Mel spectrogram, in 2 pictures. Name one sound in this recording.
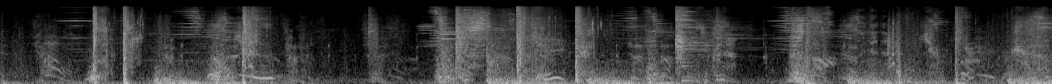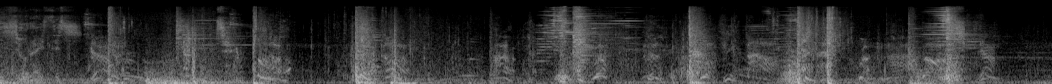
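Steel swords clash and clang sharply again and again.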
